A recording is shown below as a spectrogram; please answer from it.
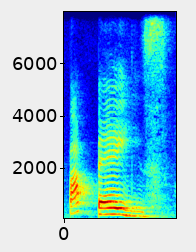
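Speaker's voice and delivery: "Papéis" stretched very slowly, open "é" and the "i" glide held; slow demo word. Shown as a demonstration. Teacher sounding out the example word so students hear the diphthong. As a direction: spell out "Papéis" by ear, syllable by syllable. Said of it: "Perceba que na pronúncia".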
